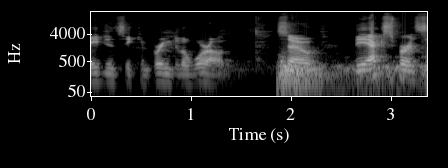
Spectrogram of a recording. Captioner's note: thunder clapping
